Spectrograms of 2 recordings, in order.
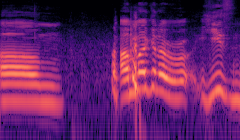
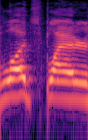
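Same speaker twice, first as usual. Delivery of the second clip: normal talking voice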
